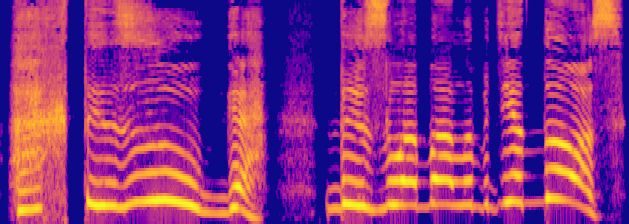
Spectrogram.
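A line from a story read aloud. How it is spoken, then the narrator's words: Shrill squeal. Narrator (Russian): взвизгнула Бетси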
